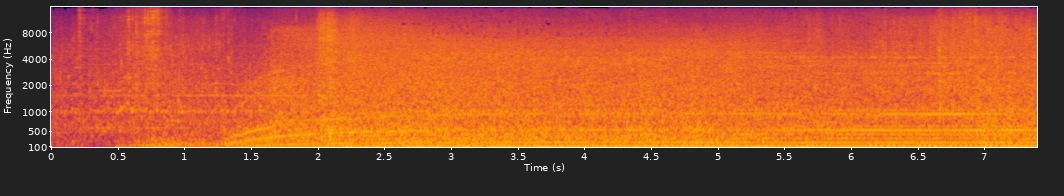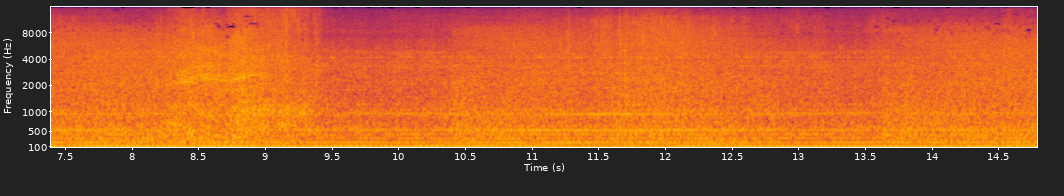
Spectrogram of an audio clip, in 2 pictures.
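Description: A boat's outboard motor starts up and drones steadily.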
